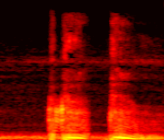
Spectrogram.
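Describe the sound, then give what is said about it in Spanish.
A deep male voice performs a throat clearing, two rough, rasping bursts in quick succession, each with a gravelly low grunt underneath. “la profunda voz parecía ahogársele en la garganta y tuvo que carraspear.”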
